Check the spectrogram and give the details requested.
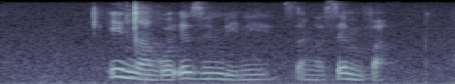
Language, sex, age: Xhosa, female, 23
